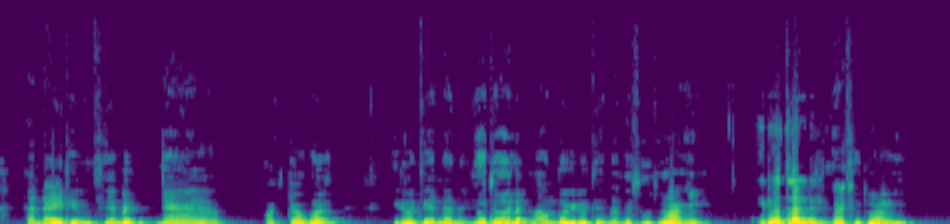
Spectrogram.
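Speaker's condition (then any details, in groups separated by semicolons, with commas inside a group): Cerebral palsy; from birth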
